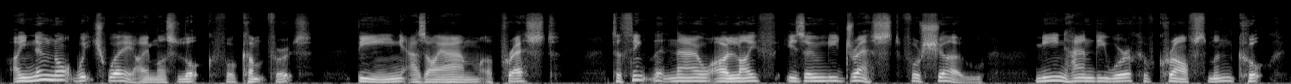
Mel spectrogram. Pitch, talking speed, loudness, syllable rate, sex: 140 Hz, 145 wpm, -18 LUFS, 3.5 syllables/s, male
